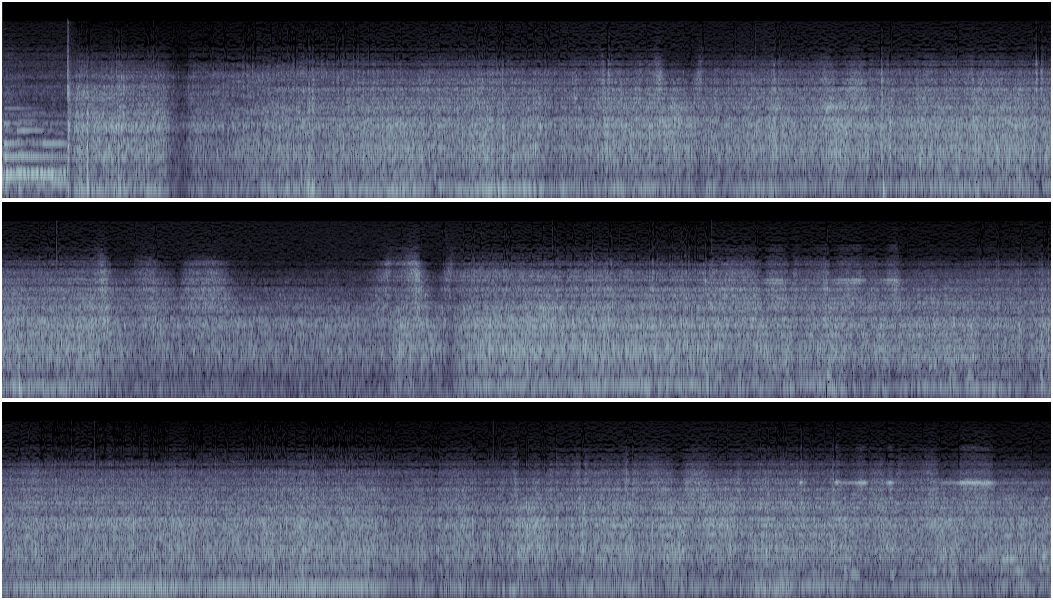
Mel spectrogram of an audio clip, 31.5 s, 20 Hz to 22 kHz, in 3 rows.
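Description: Tandberg TP41 radio receiving a station through a heavy, steady hiss of static, with music faintly coming through. This is poor reception, which the owner suspects is interference from lights in the room.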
